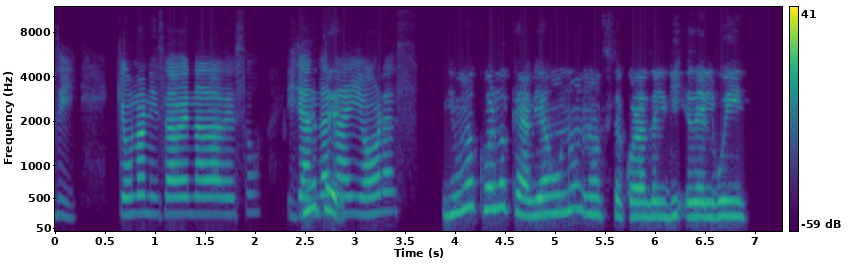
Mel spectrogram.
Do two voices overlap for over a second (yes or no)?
no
